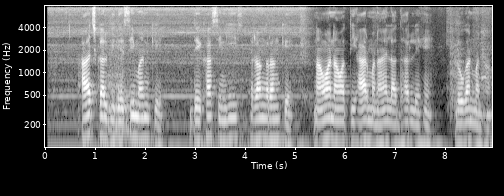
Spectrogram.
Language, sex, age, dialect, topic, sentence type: Chhattisgarhi, male, 18-24, Central, agriculture, statement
